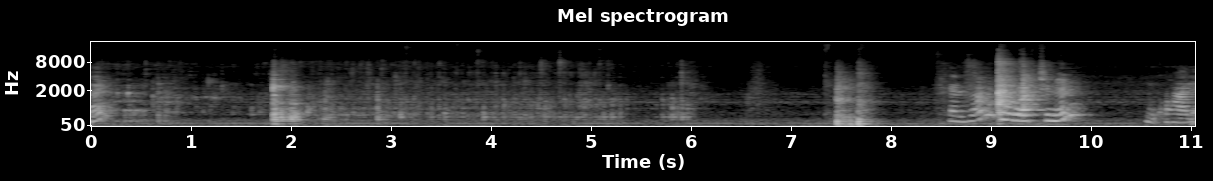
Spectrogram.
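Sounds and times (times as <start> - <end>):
water pouring into a pot: 0.0 - 6.1
knock: 7.4 - 7.9.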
